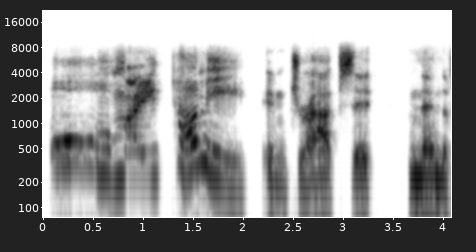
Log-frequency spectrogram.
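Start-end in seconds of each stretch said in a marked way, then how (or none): 0.1-2.1 very high, slow whiny granny voice; mock old lady groan. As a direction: whimper it like a feeble old woman.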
